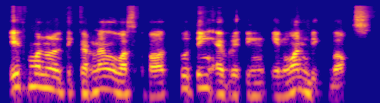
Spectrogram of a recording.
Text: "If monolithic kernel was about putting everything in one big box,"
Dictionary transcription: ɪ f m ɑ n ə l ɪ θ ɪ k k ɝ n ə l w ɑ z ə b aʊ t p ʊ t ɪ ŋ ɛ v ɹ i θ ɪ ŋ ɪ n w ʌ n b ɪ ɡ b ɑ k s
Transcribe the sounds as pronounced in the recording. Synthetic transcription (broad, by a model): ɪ f m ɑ n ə l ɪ t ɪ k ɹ n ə l w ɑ s ə b aʊ t p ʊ t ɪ ŋ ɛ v ɹ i t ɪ ŋ ɪ n w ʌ n b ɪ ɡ b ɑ k s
